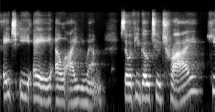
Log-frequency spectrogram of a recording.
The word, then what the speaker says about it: Healium: Yeah, so helium is spelled like healing, but it's Healium.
